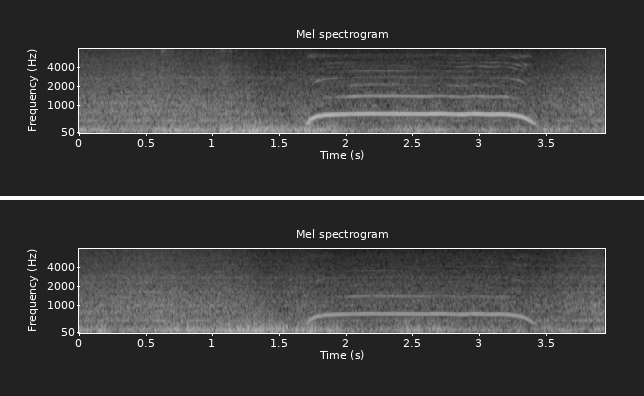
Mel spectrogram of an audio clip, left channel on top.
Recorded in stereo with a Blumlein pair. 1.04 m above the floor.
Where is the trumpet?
No trumpet in this recording.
